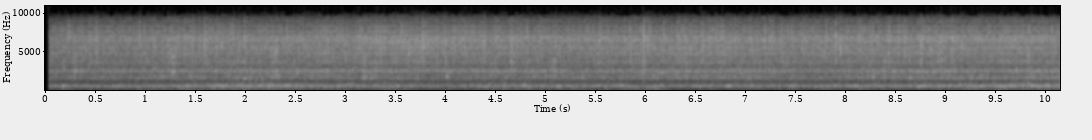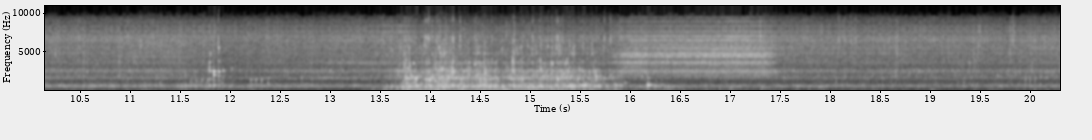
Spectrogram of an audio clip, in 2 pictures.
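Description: Underwater sound of the sea, steady and low, broken about two-thirds of the way in by a loud rush of bubbles lasting a couple of seconds, the diver's scuba regulator exhausting a breath, with a fainter hiss just after.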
